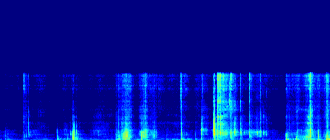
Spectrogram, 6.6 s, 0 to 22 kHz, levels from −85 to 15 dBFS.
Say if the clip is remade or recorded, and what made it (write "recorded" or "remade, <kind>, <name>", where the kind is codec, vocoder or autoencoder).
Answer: remade, codec, SNAC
